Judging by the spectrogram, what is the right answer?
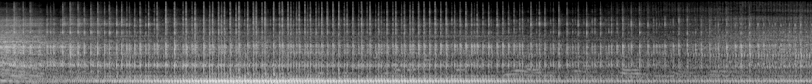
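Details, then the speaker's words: Freshly finished Honda Elite 120cc stroker two-stroke scooter engine at first start, with brakes not yet set up. A crisp buzz climbs smoothly with each throttle blip and settles to a steady idle, so it runs cleanly. "but everything else, bro, she starts, she runs. Motor's finished."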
